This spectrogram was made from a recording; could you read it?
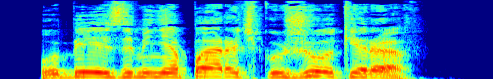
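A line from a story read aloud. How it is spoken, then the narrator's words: Shout. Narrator (Russian): крикнул Питер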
